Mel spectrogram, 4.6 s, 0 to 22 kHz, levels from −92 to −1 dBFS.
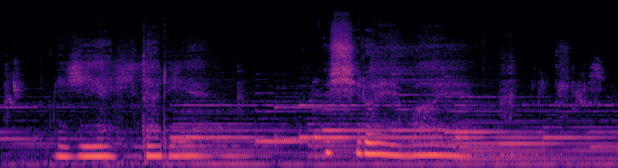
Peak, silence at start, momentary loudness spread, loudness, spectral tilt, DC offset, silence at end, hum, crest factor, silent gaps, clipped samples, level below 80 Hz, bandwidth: -20 dBFS; 0 s; 13 LU; -38 LUFS; -5.5 dB/octave; under 0.1%; 0 s; none; 18 dB; none; under 0.1%; -60 dBFS; 14.5 kHz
